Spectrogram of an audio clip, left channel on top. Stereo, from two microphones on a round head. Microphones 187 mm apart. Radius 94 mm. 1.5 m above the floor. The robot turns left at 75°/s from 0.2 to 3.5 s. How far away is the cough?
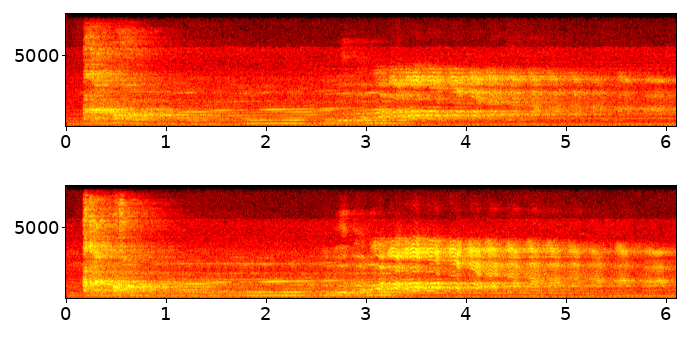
About 1.1 m.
